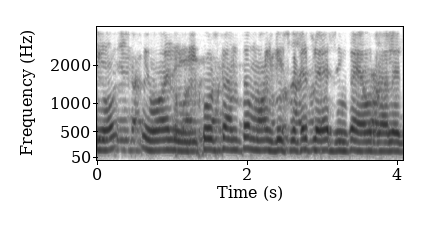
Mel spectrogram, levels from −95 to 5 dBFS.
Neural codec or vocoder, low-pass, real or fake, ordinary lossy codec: codec, 16 kHz, 16 kbps, FreqCodec, smaller model; 3.6 kHz; fake; none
